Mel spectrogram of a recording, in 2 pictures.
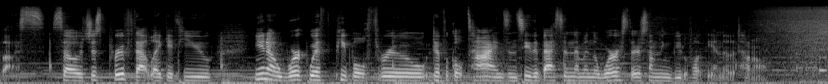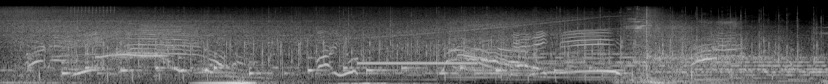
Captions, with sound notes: So, it's just proof that like if you, you know, work with people through difficult times and see the best in them in the worst, there's something beautiful at the end of the tunnel. (challengers cheering) - Are you (beep) kidding me?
